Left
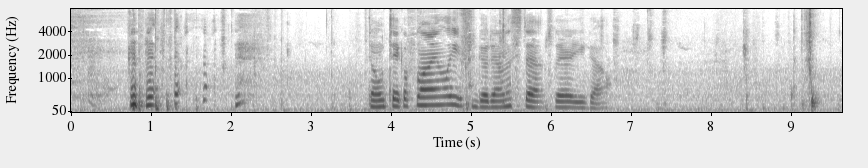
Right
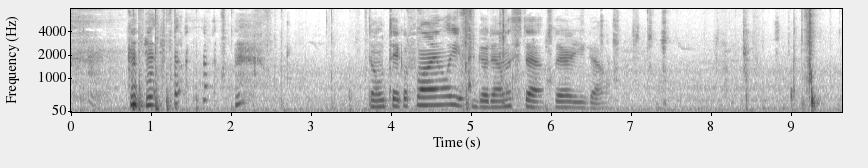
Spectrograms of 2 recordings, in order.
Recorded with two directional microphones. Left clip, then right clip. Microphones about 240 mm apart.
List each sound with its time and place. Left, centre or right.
0.0 s a sound: centre
3.7 s speech: centre
6.6 s speech: centre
